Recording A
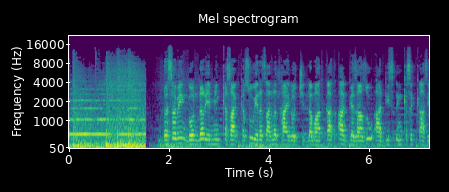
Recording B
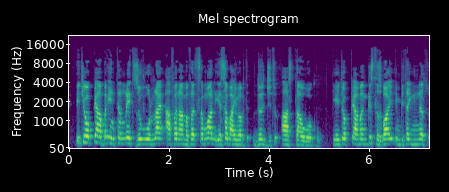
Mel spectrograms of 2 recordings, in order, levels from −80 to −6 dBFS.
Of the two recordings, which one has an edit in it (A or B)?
A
